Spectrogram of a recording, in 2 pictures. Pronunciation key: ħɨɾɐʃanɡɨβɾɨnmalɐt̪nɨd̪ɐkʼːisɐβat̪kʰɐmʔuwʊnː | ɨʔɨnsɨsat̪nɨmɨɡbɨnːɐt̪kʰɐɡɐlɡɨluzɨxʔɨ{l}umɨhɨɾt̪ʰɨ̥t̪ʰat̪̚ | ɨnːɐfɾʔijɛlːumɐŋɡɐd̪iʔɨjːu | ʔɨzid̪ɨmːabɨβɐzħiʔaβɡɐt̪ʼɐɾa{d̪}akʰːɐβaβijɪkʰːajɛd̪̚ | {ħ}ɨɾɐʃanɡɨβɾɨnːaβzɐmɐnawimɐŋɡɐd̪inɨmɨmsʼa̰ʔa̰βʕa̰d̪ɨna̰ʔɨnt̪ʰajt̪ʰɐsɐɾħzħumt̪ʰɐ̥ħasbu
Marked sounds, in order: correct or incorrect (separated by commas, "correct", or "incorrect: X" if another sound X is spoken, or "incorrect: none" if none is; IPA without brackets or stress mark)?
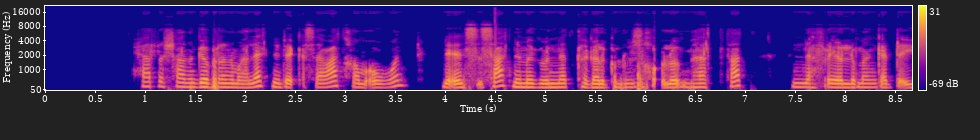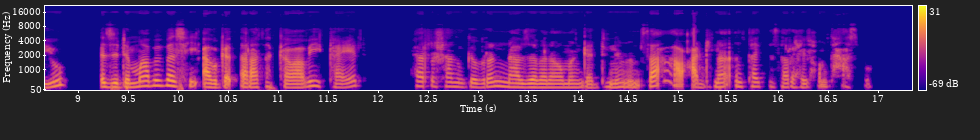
correct, incorrect: t̪, correct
